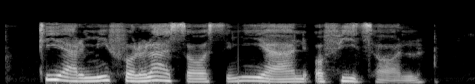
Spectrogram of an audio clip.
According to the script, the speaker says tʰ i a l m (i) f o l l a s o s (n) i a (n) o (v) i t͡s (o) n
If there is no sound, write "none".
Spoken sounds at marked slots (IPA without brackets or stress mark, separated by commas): i, m, n, f, o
